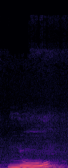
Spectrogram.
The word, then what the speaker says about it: nous: Nous, pronom personnel, nous. S, lettre muette.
